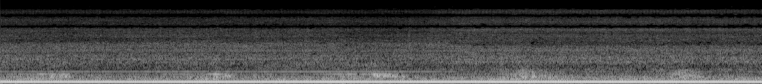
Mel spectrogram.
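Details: Speed Queen washer (AWN412SP111TW01) not spinning, clothes left wet after cycle: steady low motor hum with no drum churn or spin-up, motor running free; broken drive belt, fixed by belt installation.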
